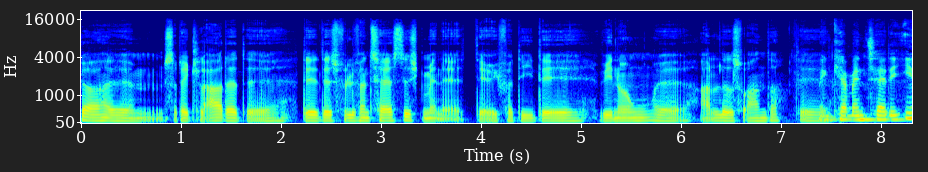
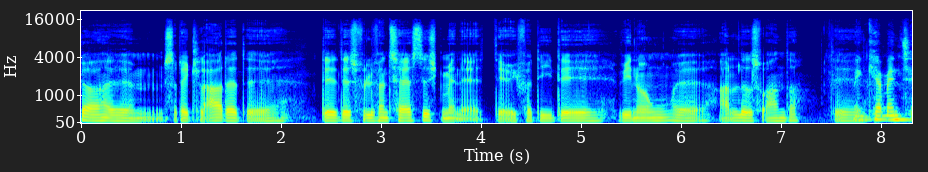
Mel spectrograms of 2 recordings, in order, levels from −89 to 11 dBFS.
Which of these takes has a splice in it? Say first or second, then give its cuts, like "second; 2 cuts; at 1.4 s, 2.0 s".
first; 2 cuts; at 2.1 s, 7.1 s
